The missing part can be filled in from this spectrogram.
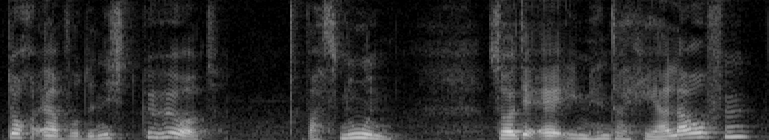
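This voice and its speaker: A woman narrating a children's storybook in a gentle, unhurried way. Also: fairly low pitch, animated.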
